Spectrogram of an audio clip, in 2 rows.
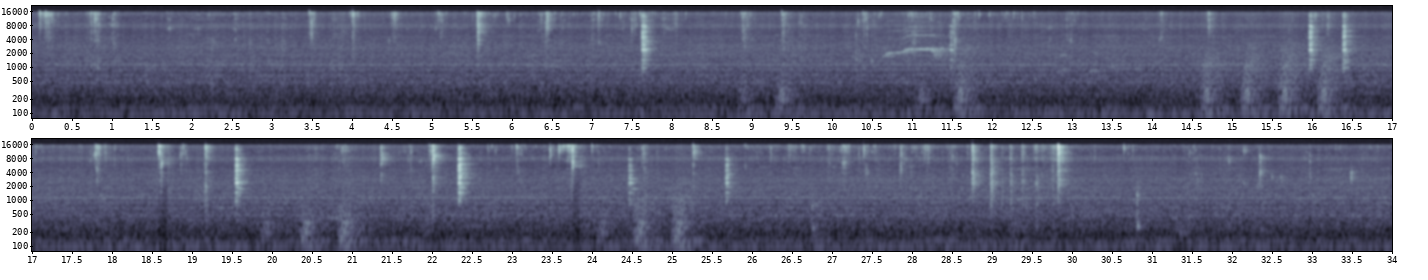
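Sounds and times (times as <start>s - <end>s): wet chewing: 23.0s - 30.0s, 30.6s - 33.7s
lip smacks and finger-licking: 28.7s - 30.0s, 31.6s - 33.6s.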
